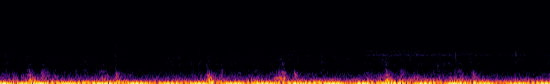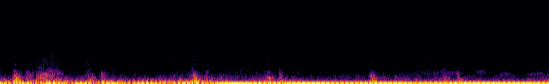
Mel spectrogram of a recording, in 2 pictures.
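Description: Windshield wipers swipe across the glass.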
